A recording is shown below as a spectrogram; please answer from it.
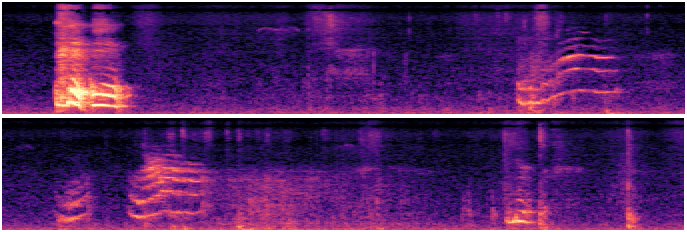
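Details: Norwegian Forest Cat clinging to an arm and seeking affection, indoors, gives a loud opening meow followed by several soft, short, rising chirping meows spaced a few seconds apart in a quiet room.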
